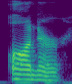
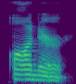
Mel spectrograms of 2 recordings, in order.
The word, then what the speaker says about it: honor: sort first word is honor honor that has a silent h fasten fasten means to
